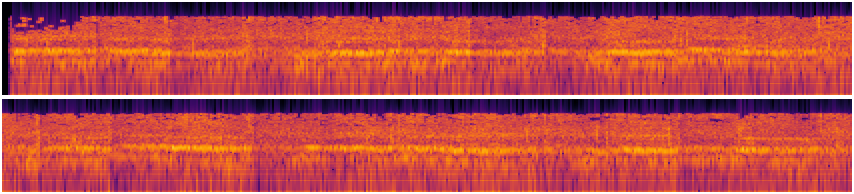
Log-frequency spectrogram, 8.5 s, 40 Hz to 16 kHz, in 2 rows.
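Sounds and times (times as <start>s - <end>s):
football crowd chanting: 0.0s - 8.5s.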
